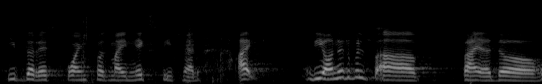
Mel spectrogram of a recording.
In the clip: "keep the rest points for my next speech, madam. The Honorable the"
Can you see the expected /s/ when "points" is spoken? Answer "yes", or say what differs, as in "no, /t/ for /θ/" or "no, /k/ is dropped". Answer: yes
